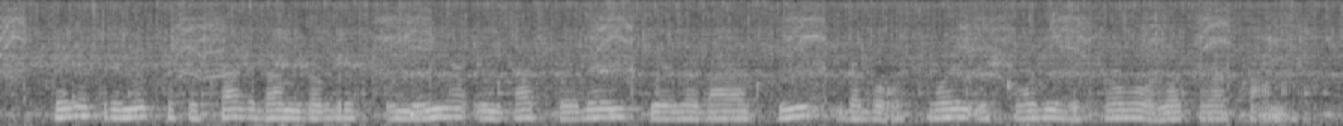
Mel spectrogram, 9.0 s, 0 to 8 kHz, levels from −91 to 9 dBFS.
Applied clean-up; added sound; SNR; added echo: none; Camera + Bathtub (filling or washing) / Sink (filling or washing) / Water tap, faucet; 1 dB; none.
